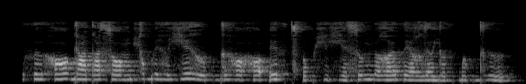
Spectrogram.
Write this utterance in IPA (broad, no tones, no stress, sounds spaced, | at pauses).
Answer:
θ ɯ h ɔ ɡ e dˤ ɯ s ɔ ŋ ç ɔ b e ɦ ə ç e ɣ ʊ p ɡ ə ɦ ɔ h ɔ ʔ e θ t͡sʼ ʊ p ç ɯ ç e s ʊ ŋ ɯ ʁ ə θ e ʁ z ə j ʊ θ ɓ ʊ p dʱ ɯ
